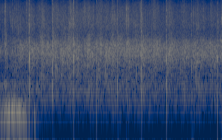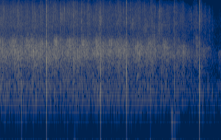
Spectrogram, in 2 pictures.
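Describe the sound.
An audience at a UTS event applauds to welcome the speakers: dense, steady clapping with scattered sharper claps standing out, holding level before tapering off at the end.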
